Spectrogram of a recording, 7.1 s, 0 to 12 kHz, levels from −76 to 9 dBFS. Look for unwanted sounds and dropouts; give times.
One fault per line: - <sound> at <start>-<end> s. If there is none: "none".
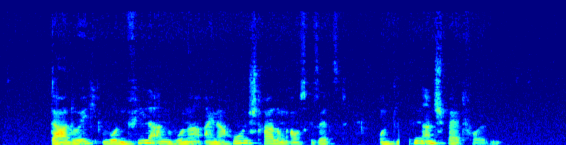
- dropout at 5.0-5.1 s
